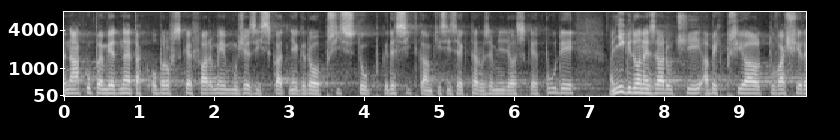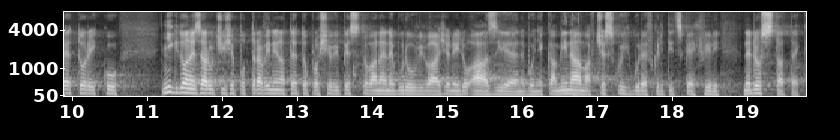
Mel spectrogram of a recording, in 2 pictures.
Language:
Czech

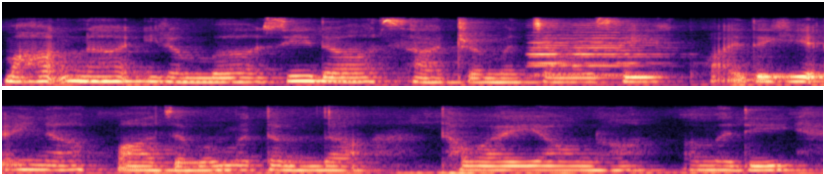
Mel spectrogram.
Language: Manipuri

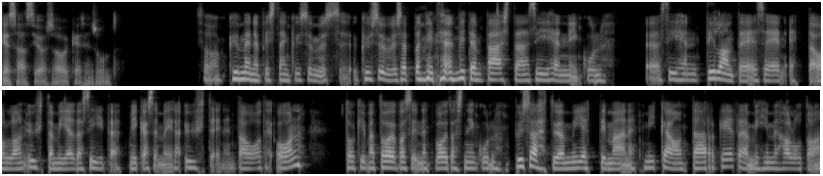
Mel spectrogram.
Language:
Finnish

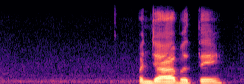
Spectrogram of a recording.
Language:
Punjabi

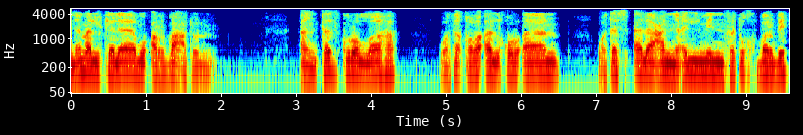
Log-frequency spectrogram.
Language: Arabic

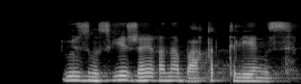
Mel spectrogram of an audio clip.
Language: Kazakh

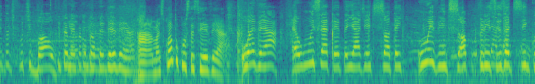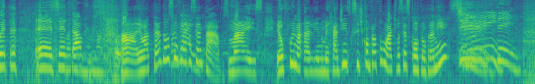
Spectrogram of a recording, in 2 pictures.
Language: Portuguese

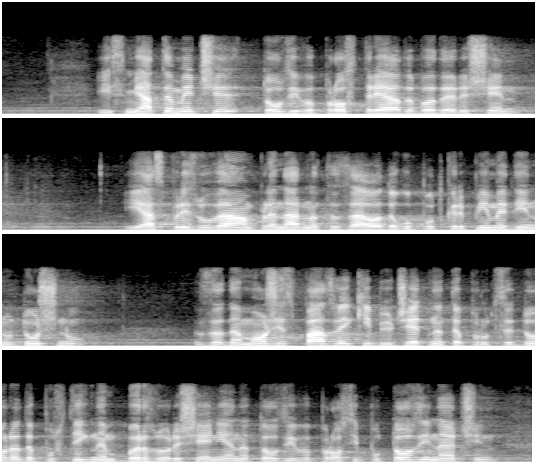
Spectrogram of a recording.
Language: Bulgarian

